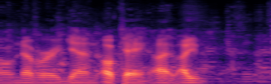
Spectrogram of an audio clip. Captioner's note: some laughter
